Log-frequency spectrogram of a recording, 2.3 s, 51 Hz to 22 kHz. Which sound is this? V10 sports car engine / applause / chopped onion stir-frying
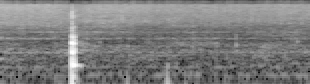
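chopped onion stir-frying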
